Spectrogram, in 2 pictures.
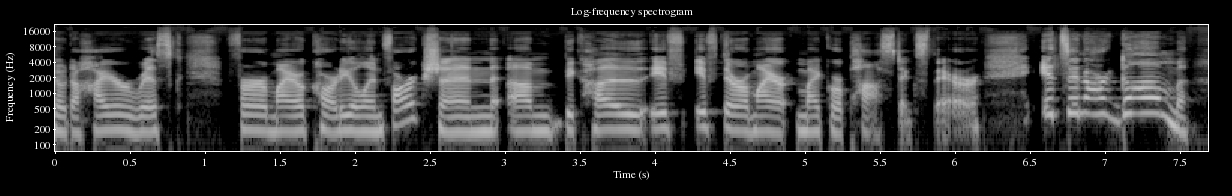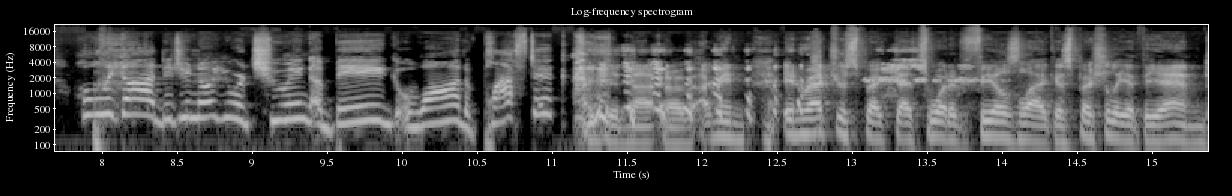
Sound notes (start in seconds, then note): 11.1 laughs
